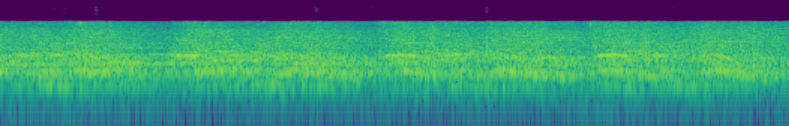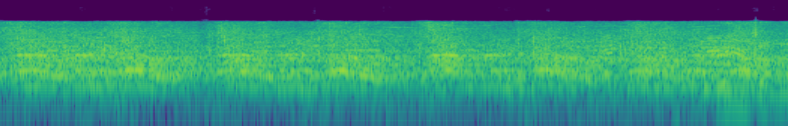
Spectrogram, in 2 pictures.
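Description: Arena crowd at a pro wrestling match shouting and calling out, many voices overlapping in a steady din.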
